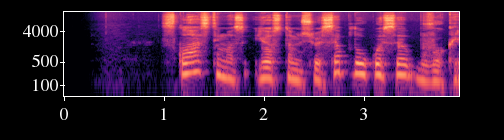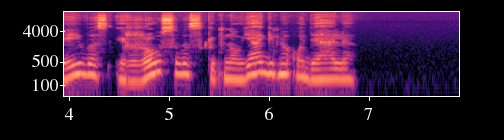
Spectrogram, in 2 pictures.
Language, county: Lithuanian, Vilnius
